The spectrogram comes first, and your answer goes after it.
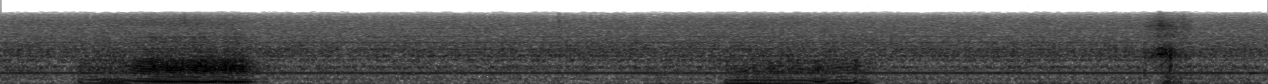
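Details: Coco the pet dog asleep indoors, giving two short, throaty, voiced snores a few seconds apart, with quiet breathing between and a faint click near the end.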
